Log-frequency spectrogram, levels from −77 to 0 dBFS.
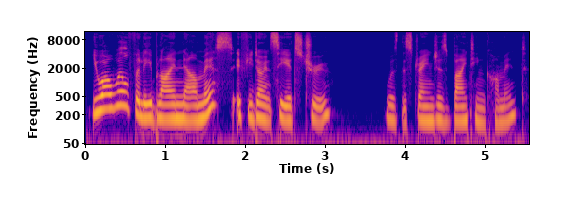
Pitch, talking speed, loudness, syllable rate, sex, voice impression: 185 Hz, 185 wpm, -21 LUFS, 5.0 syllables/s, female, very feminine, adult-like, slightly middle-aged, thin, slightly tensed, slightly weak, slightly dark, hard, slightly muffled, slightly fluent, cool, intellectual, slightly refreshing, sincere, very calm, slightly unique, elegant, slightly sweet, lively, very kind, modest, slightly light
